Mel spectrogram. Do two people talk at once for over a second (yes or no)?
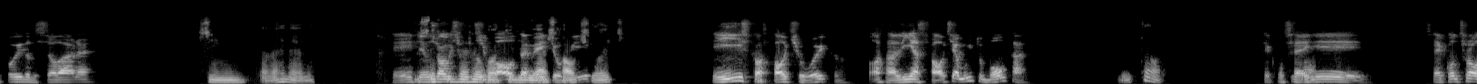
yes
